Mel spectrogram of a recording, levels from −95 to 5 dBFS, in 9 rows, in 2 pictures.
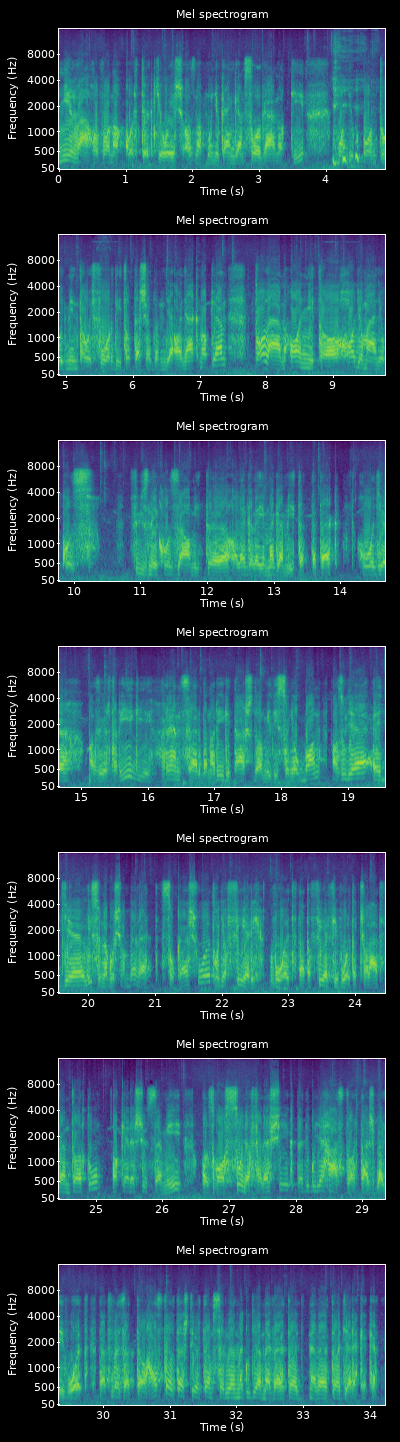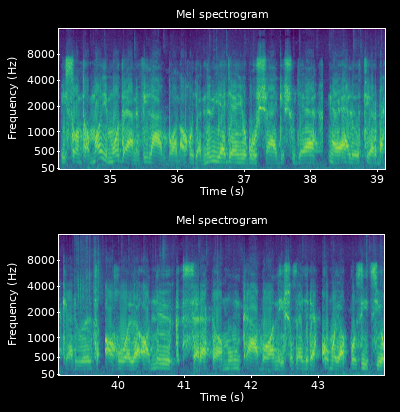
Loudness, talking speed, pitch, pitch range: -17 LUFS, 145 wpm, 105 Hz, 95-115 Hz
